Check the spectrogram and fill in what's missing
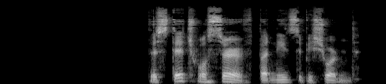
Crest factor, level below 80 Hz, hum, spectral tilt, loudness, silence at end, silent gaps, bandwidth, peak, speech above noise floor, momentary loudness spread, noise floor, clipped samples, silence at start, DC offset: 20 dB; -60 dBFS; none; -1.5 dB/octave; -17 LUFS; 0.3 s; none; 16 kHz; 0 dBFS; over 71 dB; 10 LU; under -90 dBFS; under 0.1%; 1.5 s; under 0.1%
